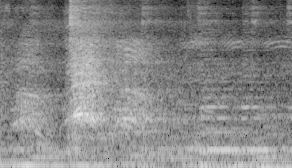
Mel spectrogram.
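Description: A large group of young children singing together over instrumental accompaniment, with a loud burst of voices about half a second in.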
